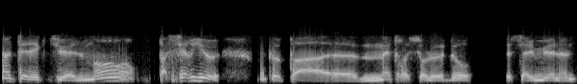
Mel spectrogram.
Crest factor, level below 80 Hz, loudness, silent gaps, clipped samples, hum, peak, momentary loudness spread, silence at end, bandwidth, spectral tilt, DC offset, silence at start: 18 dB; -66 dBFS; -21 LUFS; none; under 0.1%; none; -4 dBFS; 7 LU; 0 s; 6.2 kHz; -8 dB/octave; under 0.1%; 0 s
